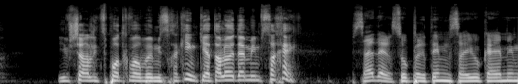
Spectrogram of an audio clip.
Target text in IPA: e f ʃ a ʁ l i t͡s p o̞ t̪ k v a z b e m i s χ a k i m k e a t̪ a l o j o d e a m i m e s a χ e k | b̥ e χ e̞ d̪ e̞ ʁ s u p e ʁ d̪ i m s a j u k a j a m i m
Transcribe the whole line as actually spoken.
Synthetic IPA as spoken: i f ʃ a ʁ l i t͡s p o̞ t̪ k v a ʁ b e m i s χ a k i m k i a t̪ a l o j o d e a m i m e s a χ e k | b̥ e s e̞ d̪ e̞ ʁ s u p e ʁ t̪ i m s a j u k a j a m i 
